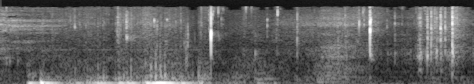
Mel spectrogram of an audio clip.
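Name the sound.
loud chewing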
